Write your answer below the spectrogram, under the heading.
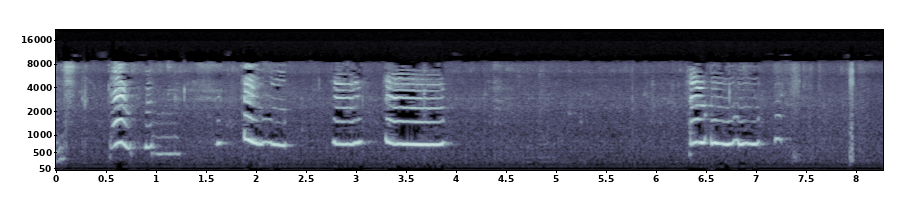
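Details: Chihuahua Alexa making odd whimpering noises, short steady high whines in bursts, a couple of sustained whining notes, and a final cluster of quick squeaky cries.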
